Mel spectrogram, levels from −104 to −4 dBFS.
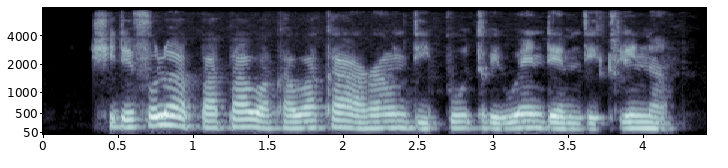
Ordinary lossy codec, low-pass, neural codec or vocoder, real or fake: none; 7.2 kHz; none; real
